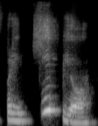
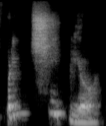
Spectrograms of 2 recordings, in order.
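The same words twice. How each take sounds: First: The c is pronounced like a k. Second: The c is pronounced like ch. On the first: This is the restored classical pronunciation. "o C é som de K" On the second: This is the church pronunciation. "na eclesiástica falamos princípio, que soa muito mais italiano"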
